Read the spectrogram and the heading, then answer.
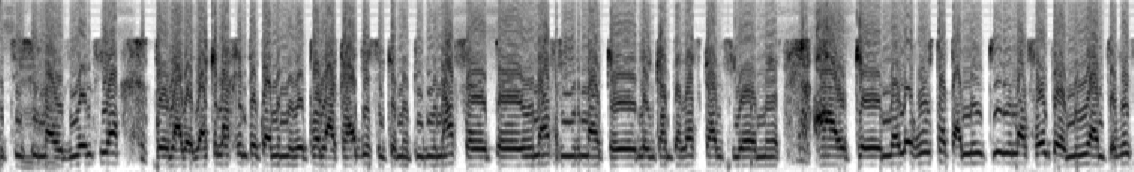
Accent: Sanabria, Castile and León, Spain; el último concierto que tuve en mi pueblo, en Sanabria, por ahí

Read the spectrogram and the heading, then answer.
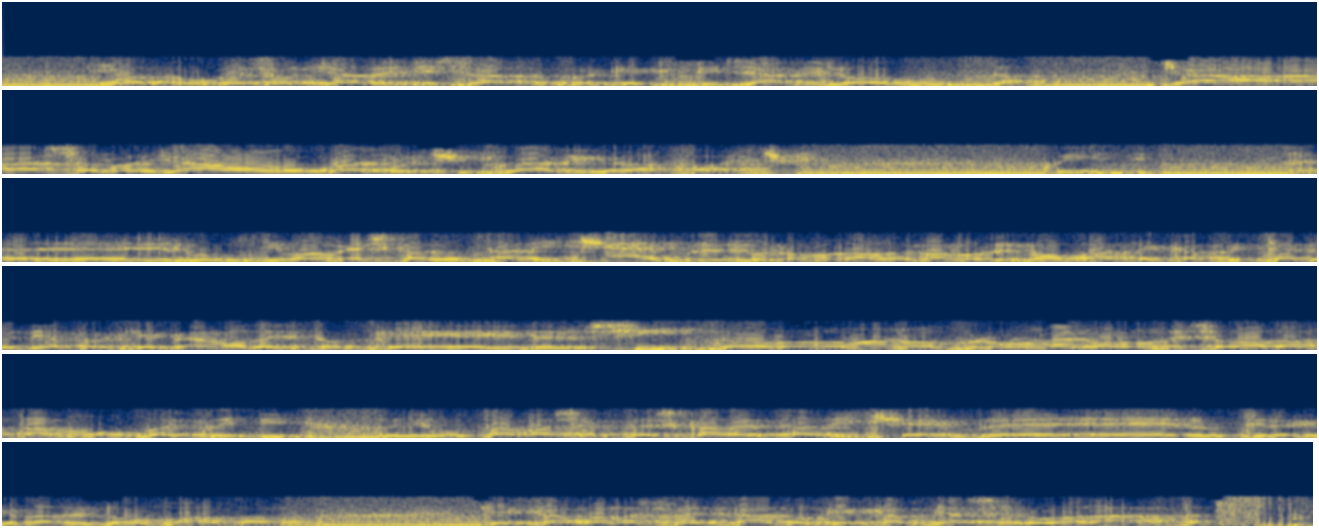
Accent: Sassari, Sardinia, Italy; lui sì, io sono di Sassa

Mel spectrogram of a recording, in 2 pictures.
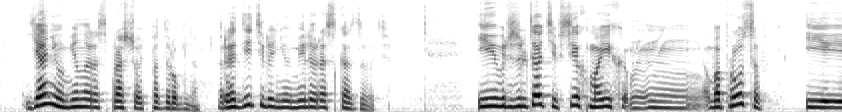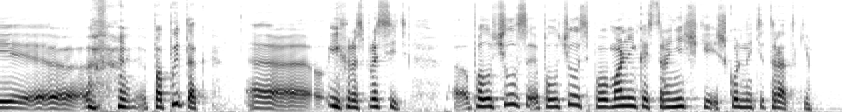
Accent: Donetsk, Donetsk Oblast, Ukraine; Выросла я в Донецке, в многодетной семье. Я младший ребенок.

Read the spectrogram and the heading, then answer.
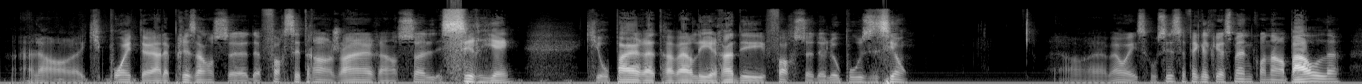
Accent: Canada; il est assez difficile en tant que Canadien

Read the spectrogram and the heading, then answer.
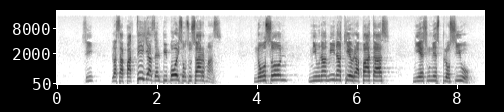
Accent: Colombia; como colombiano me ha llenado de vergüenza y un nudo en la garganta

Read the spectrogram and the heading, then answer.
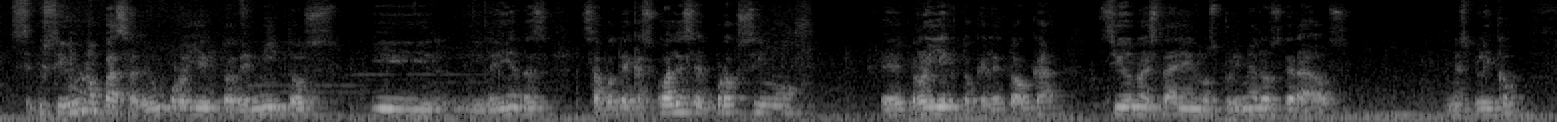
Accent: Peru; En mi país, en el Perú, hay también el tema de trabajar por proyectos y no por asignaturas.

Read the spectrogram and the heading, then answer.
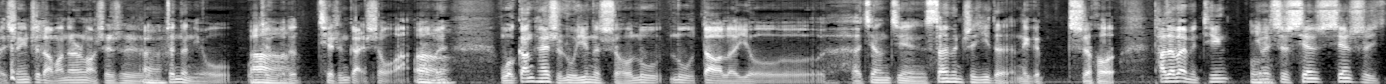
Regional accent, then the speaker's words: Harbin, Heilongjiang, China; 我在哈尔滨的，就恨不得半夜我打电话

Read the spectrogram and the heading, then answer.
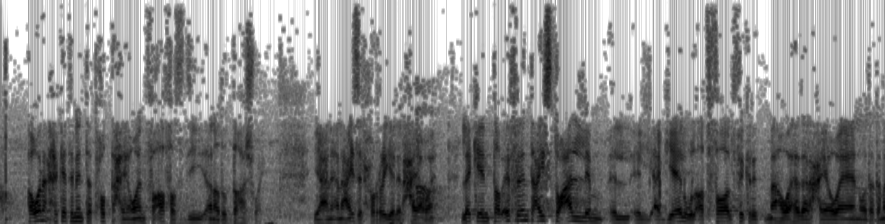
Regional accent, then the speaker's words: Alexandria, Alexandria Governorate, Egypt; وهياخدنا في كثير من الاحيان في حته عندنا في اسكندريه

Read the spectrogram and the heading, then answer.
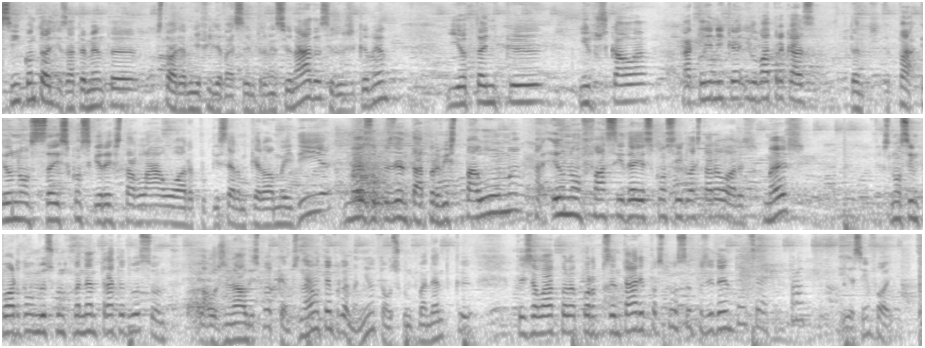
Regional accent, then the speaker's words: Valverde, Castelo Branco, Portugal; vamos arrancar mais para o Fundão, para a minha aldeia, que é Valverde

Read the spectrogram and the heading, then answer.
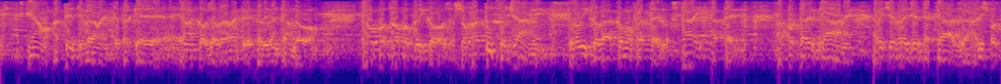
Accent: Sassari, Sardinia, Italy; sono nato a Corottolese, ma sono sassarese.

